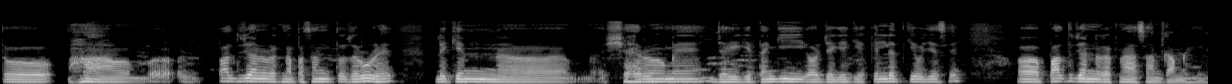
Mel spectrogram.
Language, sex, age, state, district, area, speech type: Urdu, male, 30-45, Delhi, South Delhi, urban, spontaneous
